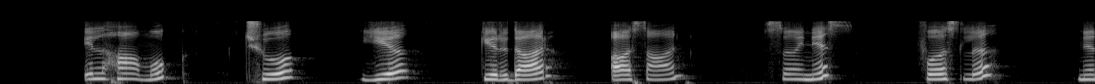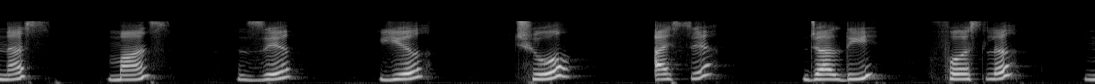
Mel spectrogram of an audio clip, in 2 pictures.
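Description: Nothing stood out on listening to this speech, which carries the limited top end of a wideband call path, with nothing above about 8 kHz.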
